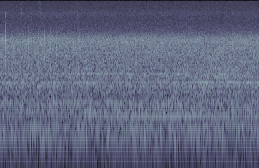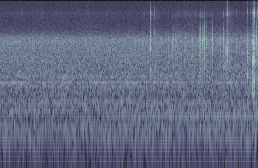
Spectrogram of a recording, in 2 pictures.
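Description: Steady background hum and hiss, with a few light clicks near the end as small laser-cut wooden parts are popped out of their sheet and dropped on the table.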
